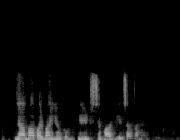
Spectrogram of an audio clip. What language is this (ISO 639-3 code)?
urd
